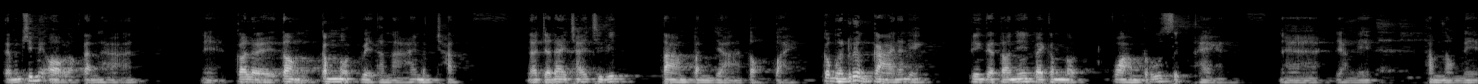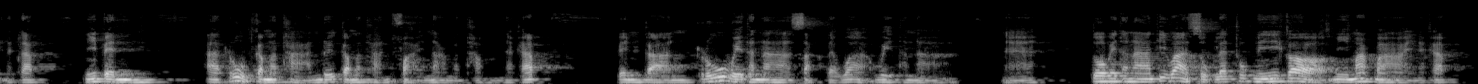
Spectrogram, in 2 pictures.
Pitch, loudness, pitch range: 110 Hz, -21 LUFS, 95-120 Hz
